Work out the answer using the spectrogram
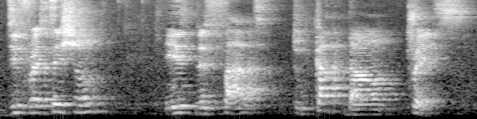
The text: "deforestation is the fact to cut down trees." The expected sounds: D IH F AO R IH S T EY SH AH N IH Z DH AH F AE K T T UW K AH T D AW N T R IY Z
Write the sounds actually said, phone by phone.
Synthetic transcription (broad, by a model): D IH F R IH S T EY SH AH N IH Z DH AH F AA T T UW K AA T D AW N T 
